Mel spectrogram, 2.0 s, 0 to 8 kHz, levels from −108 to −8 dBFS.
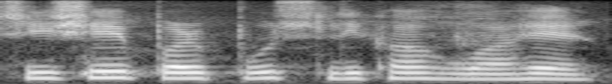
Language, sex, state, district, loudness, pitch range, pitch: Hindi, female, Arunachal Pradesh, Papum Pare, -16 LUFS, 190-210 Hz, 205 Hz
